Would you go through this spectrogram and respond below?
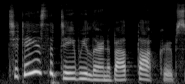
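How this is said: It is read quickly with few pauses. The speaker calls it wrong. "number one was uh, too fast"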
